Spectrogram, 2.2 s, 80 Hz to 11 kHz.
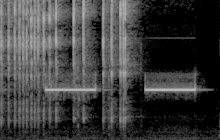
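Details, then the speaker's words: Philips GC6720 (GC67xx) steam iron with orange light flashing and constant beeping; high-pitched repeating beeps then a long held tone as the orange button is held 2 seconds to start the descale cycle, a descale reminder. "กดปุ่มนะครับผมตรงไฟสีส้มนะครับ2วินาทีนะครับผมค้างไว้นะครับจะได้ยินเสียงดังปี๊ดยาวนะครับ"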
